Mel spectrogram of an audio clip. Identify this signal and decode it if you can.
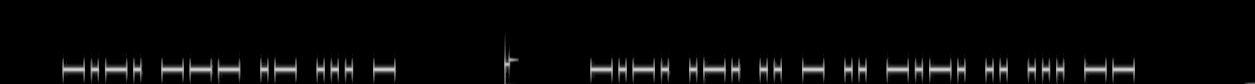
Morse code, heard as a keyed tone, about 17 wpm, 700 Hz. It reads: COAST CRITICISM
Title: Sentences from Top 1300 Words - New Word Drill Alt - 17wpm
